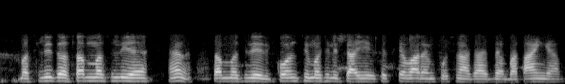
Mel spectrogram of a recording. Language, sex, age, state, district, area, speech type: Urdu, male, 45-60, Bihar, Supaul, rural, conversation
